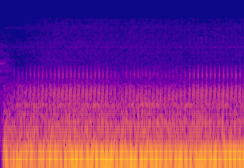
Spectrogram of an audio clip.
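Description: A sleeping kitten purring, a steady low rumbling purr with a soft pulsing rhythm that continues unbroken throughout, with no voices.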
